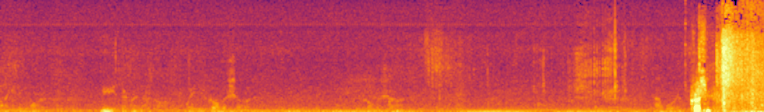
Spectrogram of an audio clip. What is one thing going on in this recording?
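Burlap rustles and scrapes close by.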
